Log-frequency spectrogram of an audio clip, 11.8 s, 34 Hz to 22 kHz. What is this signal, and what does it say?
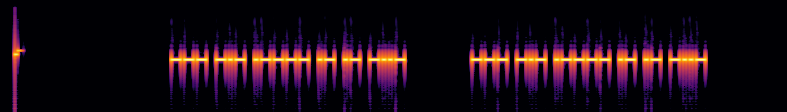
Morse code, heard as a keyed tone, about 25 wpm, 700 Hz. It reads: OK1AAX OK1AAX
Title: DXCC-100 Call Signs - 6 Characters - Repeated 2x - 25wpm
